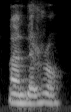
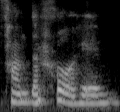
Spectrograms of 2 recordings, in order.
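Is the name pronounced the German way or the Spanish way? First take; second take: Spanish; German. First: The name is said with Spanish-style sounds. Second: The name is said with German-style sounds. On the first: "el castellanizado" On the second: "creo que es la pronunciación"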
